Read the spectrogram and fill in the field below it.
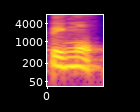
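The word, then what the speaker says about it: tengok: এখন স্বপ্ন দেখা, আমরা জানি দেখাকে মালয়েশিয়ান ভাষায় বলা হয় তেঙ্গো। কি বলা হয়? তেঙ্গো। উচ্চারণটা কিন্তু ক্লিয়ার শুনবেন, তেঙ্গো, তেঙ্গো না, কিন্তু তেঙ্গো।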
